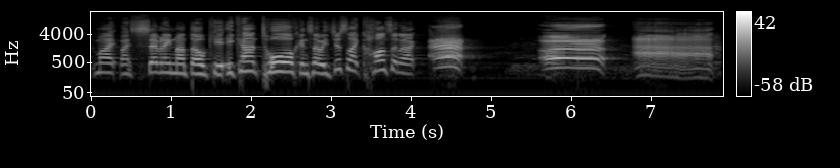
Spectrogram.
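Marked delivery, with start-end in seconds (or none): 4.3-7.8 put-on toddler wailing. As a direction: mimic a baby who can't talk yet. Toddler Abel making his sound.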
